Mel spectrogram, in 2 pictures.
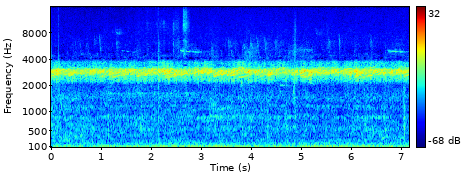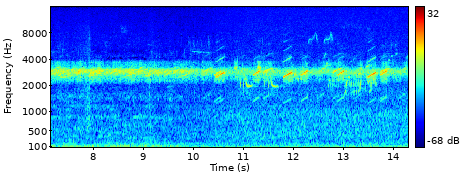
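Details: A really loud bunch of spring peepers in full chorus, countless high peeps merging into a steady shrill band, with individual rising whistles standing out near the end over a low background hum.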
